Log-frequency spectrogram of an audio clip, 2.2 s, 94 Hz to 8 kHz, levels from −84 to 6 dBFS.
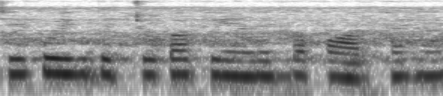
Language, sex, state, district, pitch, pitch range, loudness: Hindi, female, Punjab, Pathankot, 250 Hz, 240-260 Hz, -14 LUFS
